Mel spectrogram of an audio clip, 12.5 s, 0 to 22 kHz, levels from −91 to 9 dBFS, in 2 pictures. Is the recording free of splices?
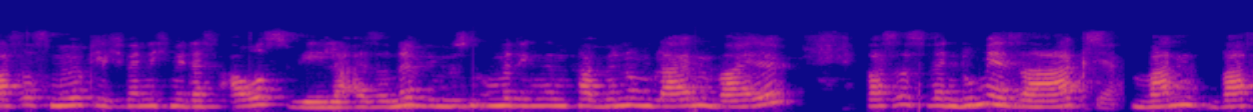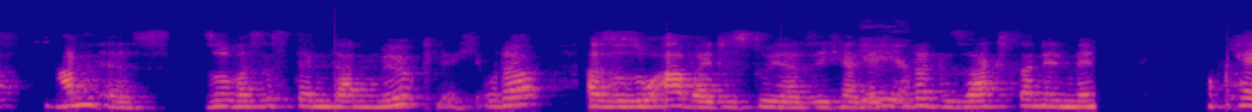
yes; 0 cuts

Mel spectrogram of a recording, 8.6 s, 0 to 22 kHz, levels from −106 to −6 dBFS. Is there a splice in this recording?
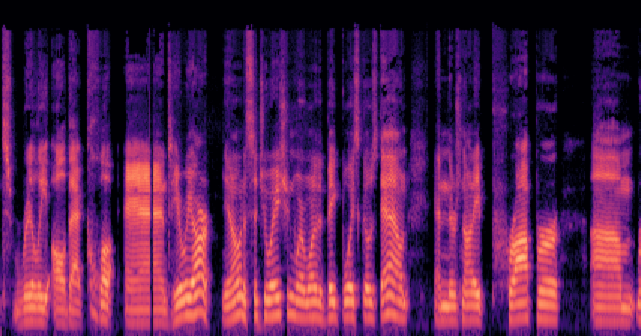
yes; 1 cut; at 1.5 s

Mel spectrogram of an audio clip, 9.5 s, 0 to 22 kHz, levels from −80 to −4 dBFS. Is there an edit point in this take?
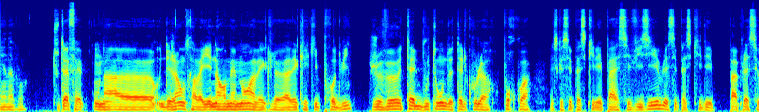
yes; 1 cut; at 4.6 s

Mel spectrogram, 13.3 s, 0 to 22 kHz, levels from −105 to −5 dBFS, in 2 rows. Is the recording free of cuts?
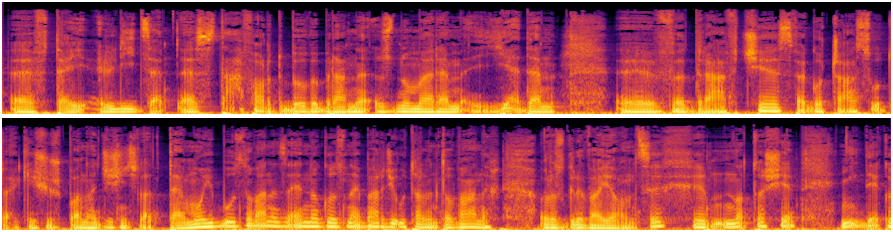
yes; 0 cuts

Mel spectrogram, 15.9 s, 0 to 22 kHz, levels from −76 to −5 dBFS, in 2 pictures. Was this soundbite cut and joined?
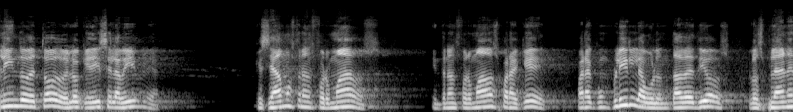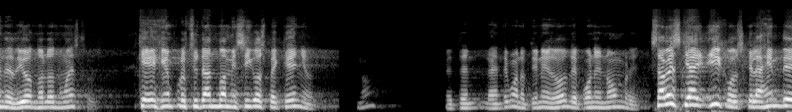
yes; 3 cuts; at 9.3 s, 11.3 s, 14.4 s

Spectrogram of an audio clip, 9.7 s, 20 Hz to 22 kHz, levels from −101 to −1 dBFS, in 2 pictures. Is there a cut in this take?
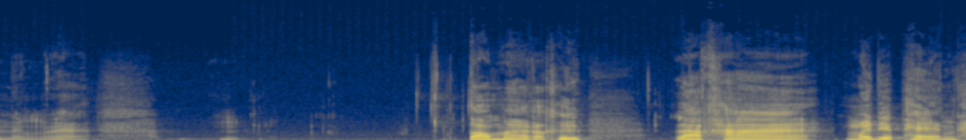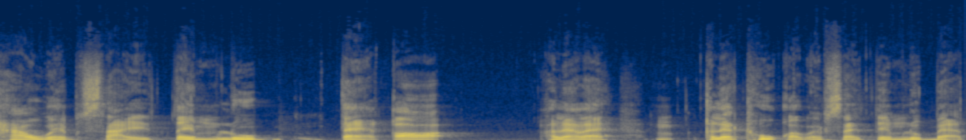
yes; 2 cuts; at 4.2 s, 6.2 s

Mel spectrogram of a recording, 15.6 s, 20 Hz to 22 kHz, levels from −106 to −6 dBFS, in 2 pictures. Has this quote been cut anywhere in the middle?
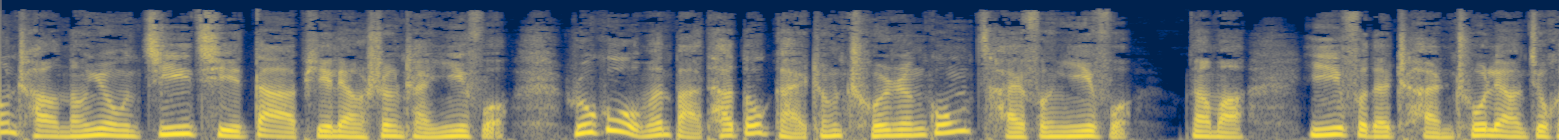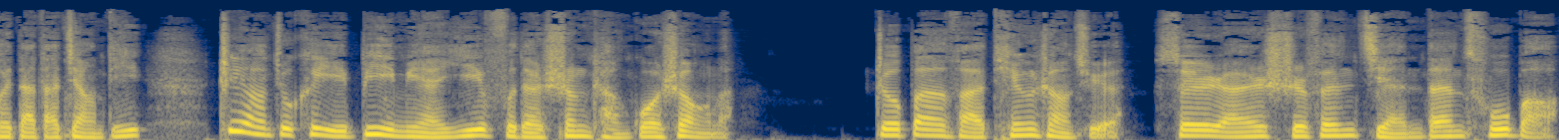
no; 0 cuts

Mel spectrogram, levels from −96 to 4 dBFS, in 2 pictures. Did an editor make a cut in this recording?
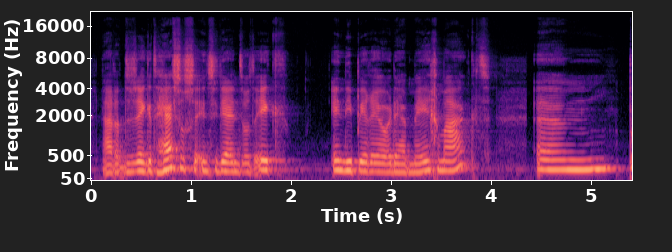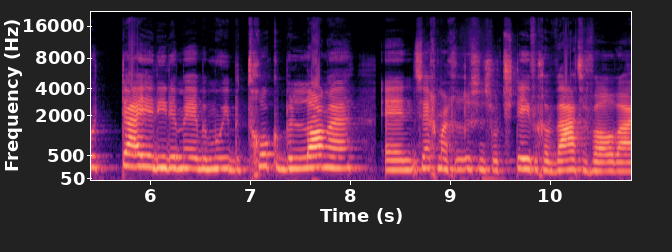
yes; 2 cuts; at 4.3 s, 8.2 s

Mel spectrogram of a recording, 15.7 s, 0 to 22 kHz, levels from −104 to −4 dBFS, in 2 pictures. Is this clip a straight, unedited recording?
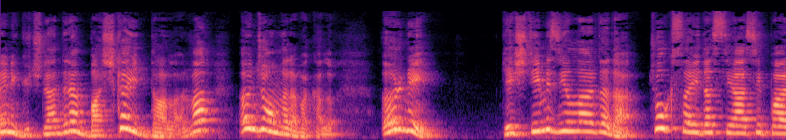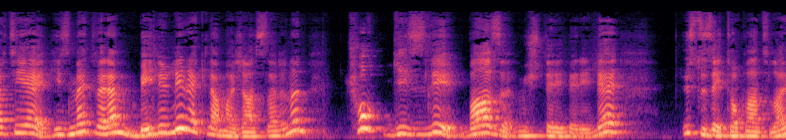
yes; 0 cuts

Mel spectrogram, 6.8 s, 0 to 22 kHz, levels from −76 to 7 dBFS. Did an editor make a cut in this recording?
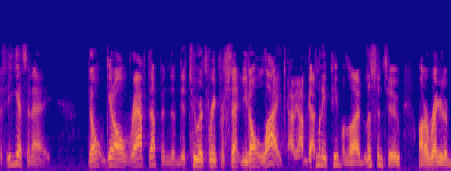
yes; 2 cuts; at 2.6 s, 4.7 s

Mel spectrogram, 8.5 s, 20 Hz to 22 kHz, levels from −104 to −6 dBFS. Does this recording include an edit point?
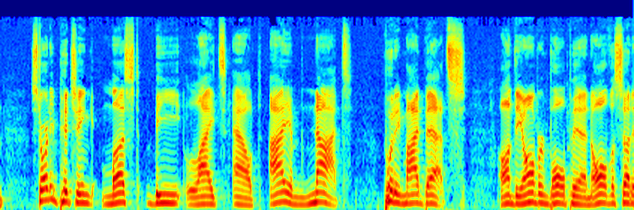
no; 0 cuts

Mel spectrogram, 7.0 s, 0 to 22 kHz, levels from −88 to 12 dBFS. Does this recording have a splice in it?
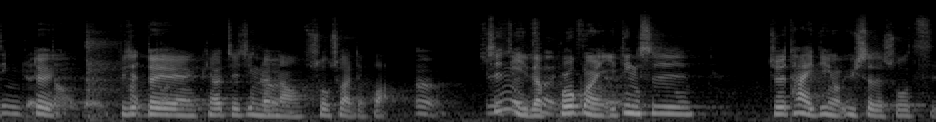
yes; 1 cut; at 3.4 s

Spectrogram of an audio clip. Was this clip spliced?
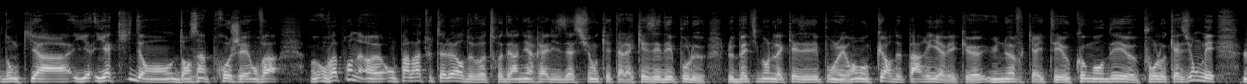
no; 0 cuts

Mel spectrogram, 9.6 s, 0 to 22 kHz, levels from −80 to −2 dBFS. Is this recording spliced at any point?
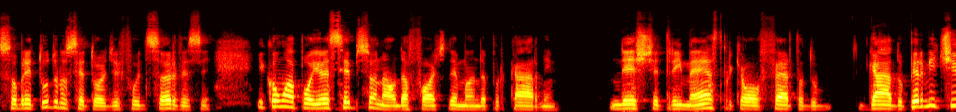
yes; 2 cuts; at 6.0 s, 7.2 s

